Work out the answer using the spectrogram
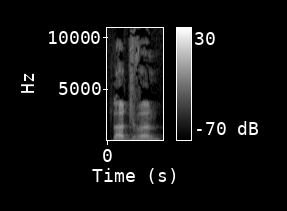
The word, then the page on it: Ludgvan: English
